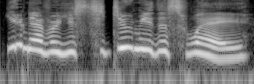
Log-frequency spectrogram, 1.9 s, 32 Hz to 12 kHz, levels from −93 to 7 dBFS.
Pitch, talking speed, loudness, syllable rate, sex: 295 Hz, 250 wpm, -14 LUFS, 5.3 syllables/s, female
